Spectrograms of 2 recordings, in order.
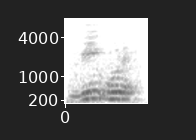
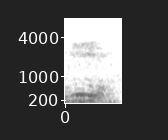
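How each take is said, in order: First: It is said as two separate full words. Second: It is said as one short contracted word. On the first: The speaker calls it wrong. "इसको वी वुड नहीं बोलेंगे" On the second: The speaker calls it right. "इसे वीड कहेंगे"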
